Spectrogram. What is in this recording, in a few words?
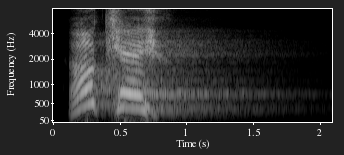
Horse Stop Adult; Warframe; Duviri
